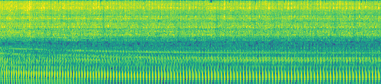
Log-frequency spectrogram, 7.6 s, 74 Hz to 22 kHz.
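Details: Lincoln Weldanpower AC/DC 225 welder, idle screws adjusted to cure occasional backfire when dropping to low idle: even, steady low thump about three beats a second with no pops or backfires; smooth, healthy low idle.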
